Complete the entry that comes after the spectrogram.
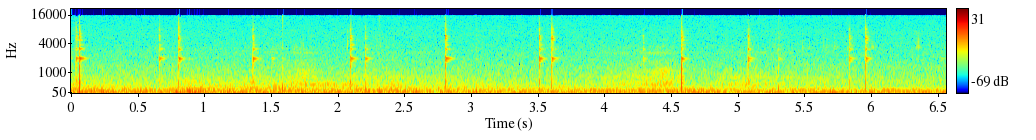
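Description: Fingertips tap the side and shoulder of a round-bodied glass bottle held in the hand, making 13 short, bright clinks with a tone near 2 kHz. Each clink fades almost at once over a steady low background hum.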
